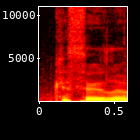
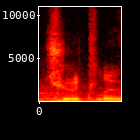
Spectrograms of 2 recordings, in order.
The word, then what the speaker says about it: Cthulhu: ravage ravage tendrils everywhere Cthulhu would be incredibly happy I always thought that was pronounced truth Lou for some reason yeah I didn't know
